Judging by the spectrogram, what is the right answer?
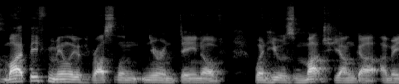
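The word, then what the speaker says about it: Nurudinov: Is the next one Rinadinov? Sorry, you pronounce it, Gus. So this is Ruslan Nurendinov.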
